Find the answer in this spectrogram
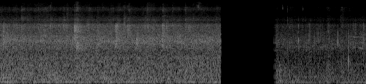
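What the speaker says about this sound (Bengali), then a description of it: "তো হালকা বৃষ্টি পড়ছে, আর আমরা বেরিয়ে পড়েছি" Light rain falls steadily on outdoor surfaces, giving an even, close hiss with soft patter, broken by one brief silent gap before it resumes.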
